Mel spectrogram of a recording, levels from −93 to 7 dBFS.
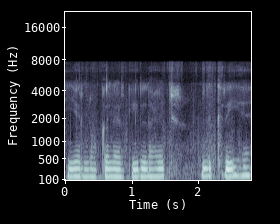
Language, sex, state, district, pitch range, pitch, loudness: Hindi, male, Himachal Pradesh, Shimla, 140-145 Hz, 140 Hz, -15 LUFS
